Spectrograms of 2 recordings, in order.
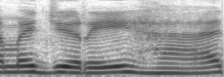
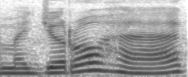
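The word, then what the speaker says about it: مجريها: Nah, pada kata majriha di sini kenapa tidak saya baca majroha? Karena terdapat tanda imalah.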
